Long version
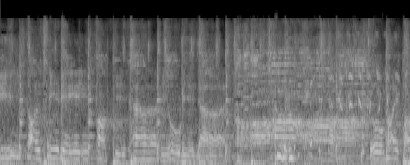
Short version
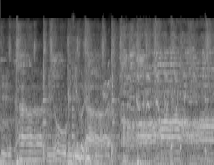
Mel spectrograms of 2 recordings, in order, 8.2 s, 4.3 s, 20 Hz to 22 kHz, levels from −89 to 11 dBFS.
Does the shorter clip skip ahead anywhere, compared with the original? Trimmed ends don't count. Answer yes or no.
no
